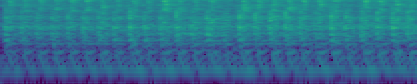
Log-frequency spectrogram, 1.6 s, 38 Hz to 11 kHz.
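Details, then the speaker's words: KSR Moto with AM6 50cc two-stroke, freshly rebuilt, seconds after first start: crisp, even burble at a fast choked idle with no rattle or misfire; sounds healthy. "a zapalił bardzo ładnie naprawdę to pomoc paliwo parę obrotów na ssaniu zaczyna chodzi"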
